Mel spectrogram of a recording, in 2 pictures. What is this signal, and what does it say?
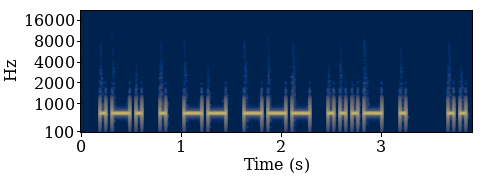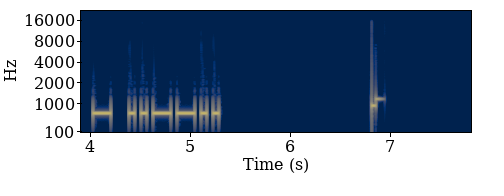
Morse code, heard as a keyed tone, about 20 wpm, 700 Hz. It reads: REMOVE IT?
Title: Sentences from Top 1000 Words - Review Part 5 - 20wpm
